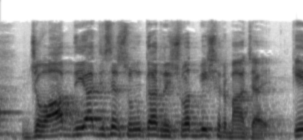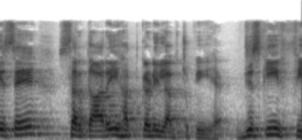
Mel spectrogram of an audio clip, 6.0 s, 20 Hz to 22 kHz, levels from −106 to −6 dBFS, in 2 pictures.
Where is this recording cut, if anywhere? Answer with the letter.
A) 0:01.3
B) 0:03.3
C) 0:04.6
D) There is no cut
D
